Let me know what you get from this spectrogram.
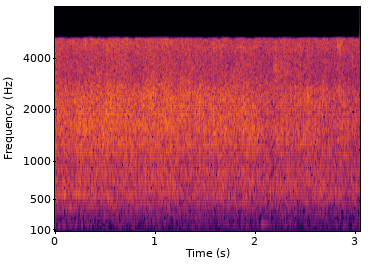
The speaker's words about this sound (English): Why don't you clap your hands for the Lord?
